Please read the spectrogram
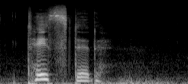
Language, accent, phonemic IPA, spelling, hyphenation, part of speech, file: English, US, /ˈteɪstɪd/, tasted, tast‧ed, verb, En-us-tasted.ogg
- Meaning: simple past and past participle of taste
